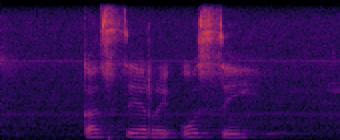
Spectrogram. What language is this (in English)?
Northern Sotho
